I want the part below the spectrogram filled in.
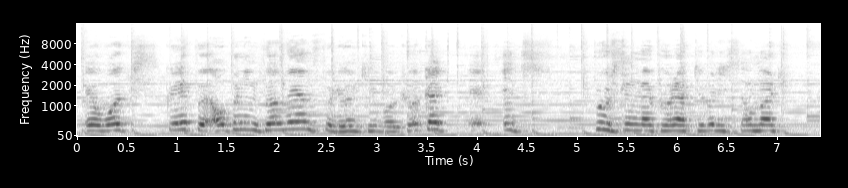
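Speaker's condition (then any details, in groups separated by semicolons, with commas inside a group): Cerebral palsy; uses wheelchair, assistive technology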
